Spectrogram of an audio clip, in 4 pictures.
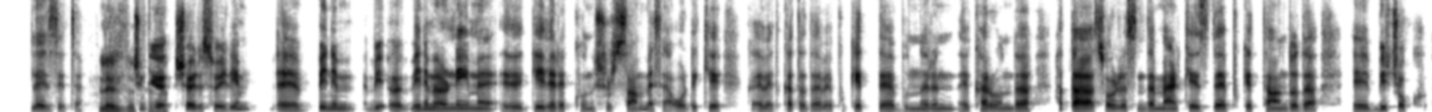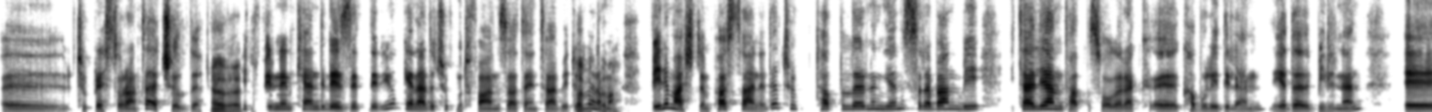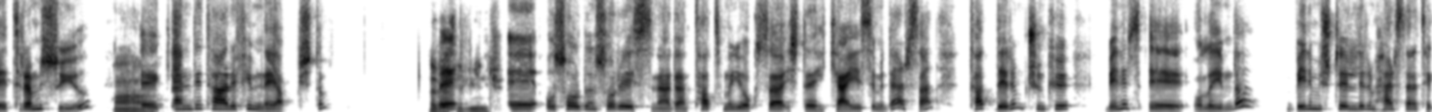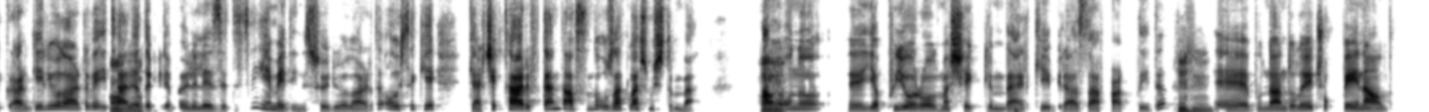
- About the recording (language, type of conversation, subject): Turkish, podcast, Kendi imzanı taşıyacak bir tarif yaratmaya nereden başlarsın?
- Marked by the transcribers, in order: tapping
